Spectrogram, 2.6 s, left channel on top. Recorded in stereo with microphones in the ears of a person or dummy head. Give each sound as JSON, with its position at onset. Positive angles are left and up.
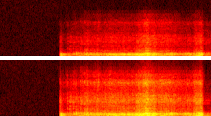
{"t": 0.8, "sound": "sawing", "side_deg": -50, "distance_m": 0.5}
